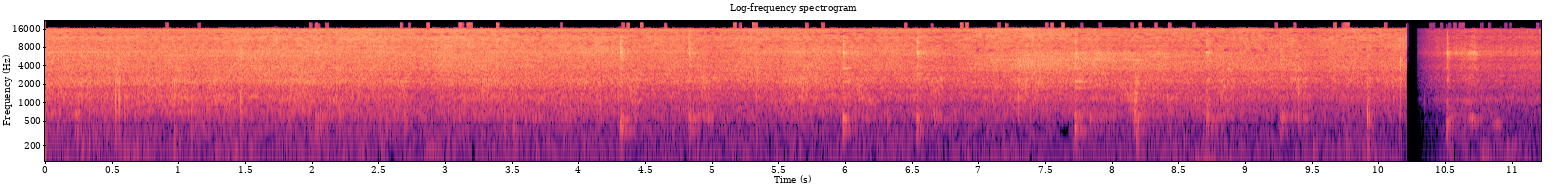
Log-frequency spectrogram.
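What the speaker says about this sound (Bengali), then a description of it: "আর কিছুটা তেল দিয়ে চিংড়ি মাছগুলোকে ভেজে নেব।" Prawns frying in oil seasoned with salt and turmeric, a continuous loud sizzle with occasional stirring clicks, ending in a brief sharp cutoff near the close.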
